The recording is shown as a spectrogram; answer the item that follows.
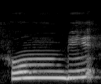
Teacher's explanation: Ya, wa ma adalah mad tabi'i, kemudian hum bi mim sukun, hum bi mim sukun dengan ba. Ini adalah ikhfa syafawi.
